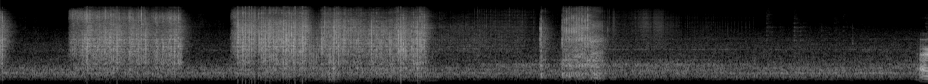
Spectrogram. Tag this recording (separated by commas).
arc welding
